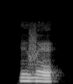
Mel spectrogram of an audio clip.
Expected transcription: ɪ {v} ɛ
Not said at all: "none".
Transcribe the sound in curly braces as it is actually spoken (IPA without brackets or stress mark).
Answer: v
